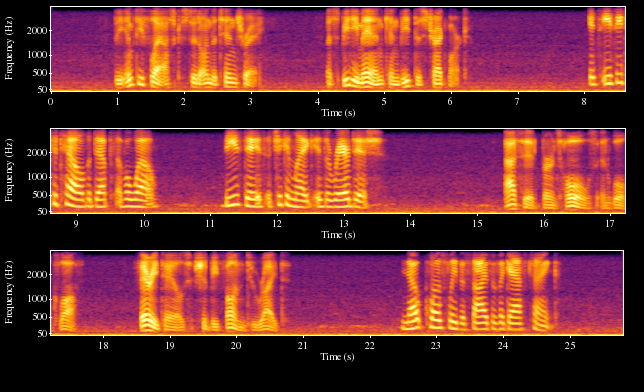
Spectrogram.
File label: single mic No Background Noise; mic array tablet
